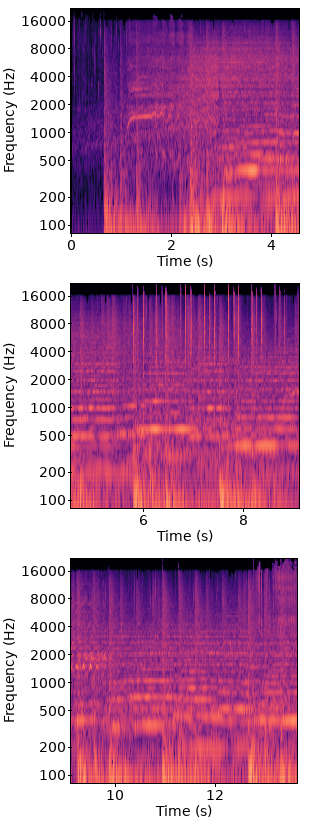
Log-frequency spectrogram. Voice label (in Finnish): äänibrändi spiikin kanssa; forssa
